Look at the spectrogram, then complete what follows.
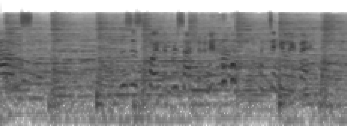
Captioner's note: laughter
